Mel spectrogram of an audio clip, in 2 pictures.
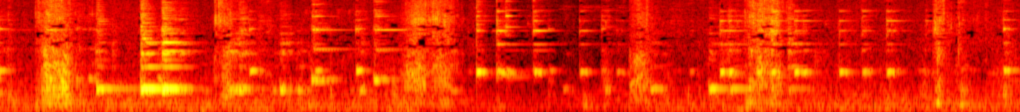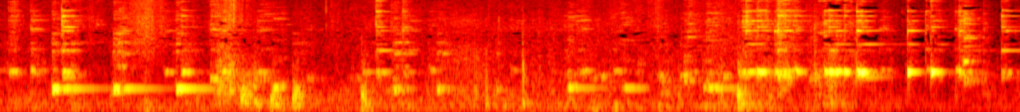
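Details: Two goats at milking time, with the milk later given by bottle to an orphan lamb whose mother died at birth. Brief nasal bleats are held at a steady pitch over frequent sharp clicks and clatter.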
